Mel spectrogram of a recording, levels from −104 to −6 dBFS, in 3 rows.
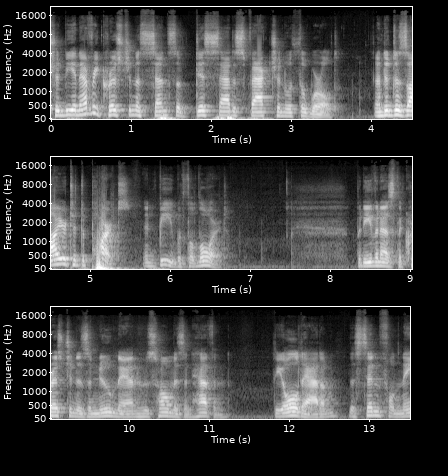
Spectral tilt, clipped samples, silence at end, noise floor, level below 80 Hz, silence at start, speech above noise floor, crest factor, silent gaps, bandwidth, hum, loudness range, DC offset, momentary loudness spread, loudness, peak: -5 dB/octave; under 0.1%; 0 s; -56 dBFS; -26 dBFS; 0 s; 38 dB; 18 dB; none; 14 kHz; none; 7 LU; under 0.1%; 13 LU; -19 LUFS; 0 dBFS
